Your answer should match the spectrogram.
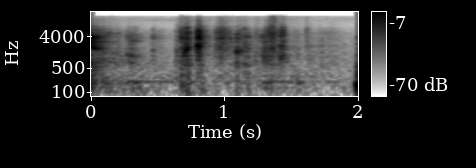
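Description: Playing cards being spread and pushed from hand to hand through the deck, with a few faint flicks and slides of card against card about a second in.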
